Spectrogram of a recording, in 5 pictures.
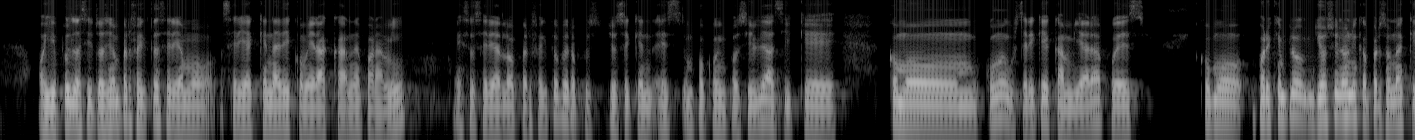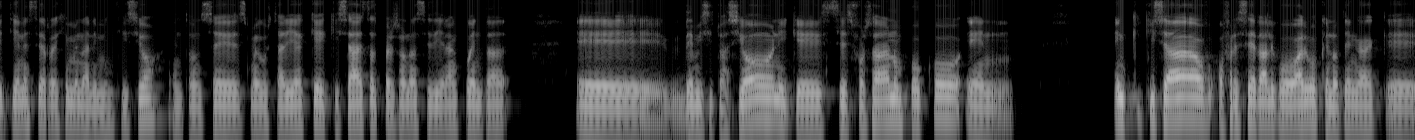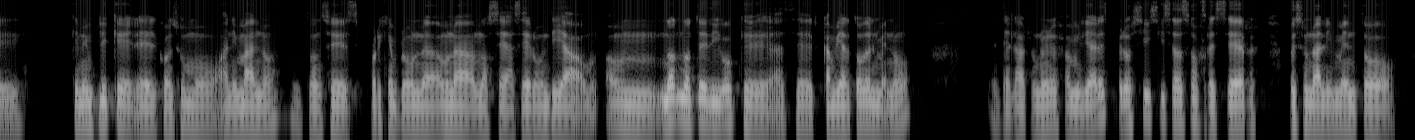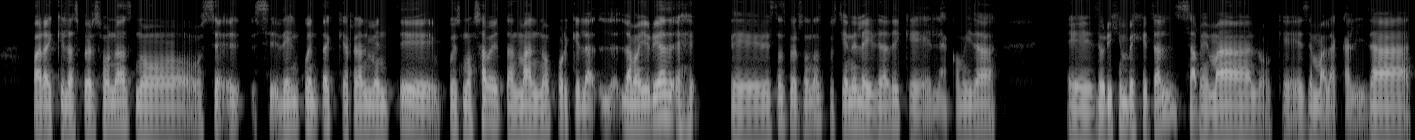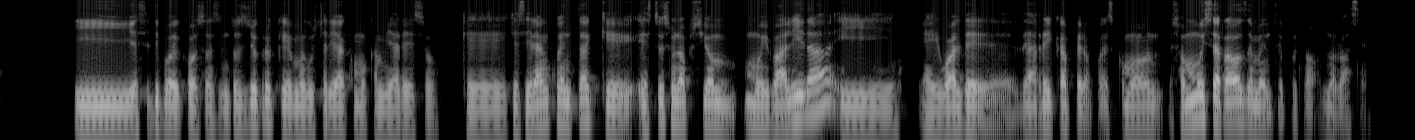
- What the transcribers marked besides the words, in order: laughing while speaking: "de"
- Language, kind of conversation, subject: Spanish, advice, ¿Cómo puedo mantener la armonía en reuniones familiares pese a claras diferencias de valores?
